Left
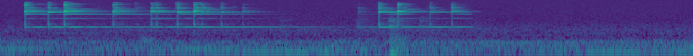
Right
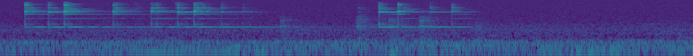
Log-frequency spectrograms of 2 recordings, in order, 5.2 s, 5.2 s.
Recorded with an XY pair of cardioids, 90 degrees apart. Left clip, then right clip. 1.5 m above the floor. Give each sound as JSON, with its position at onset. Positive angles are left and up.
{"t": 0.2, "sound": "a bell", "azimuth_deg": 55, "distance_m": 0.5}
